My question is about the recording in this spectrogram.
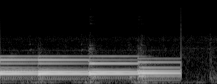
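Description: Synth keys playing a simple chord progression, the chords struck about twice a second, cutting off suddenly near the end.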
